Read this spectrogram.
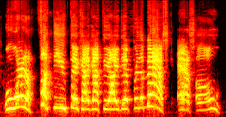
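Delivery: high, loud comic outburst; mock-furious yell from the chest; chest-straining yell. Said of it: "that one hurt my chest".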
